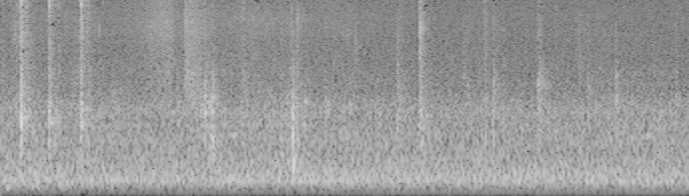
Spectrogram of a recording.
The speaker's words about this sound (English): Is everybody with me? I'm in the middle of typing, but I'm still with you.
